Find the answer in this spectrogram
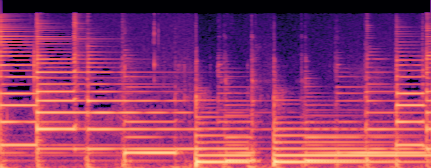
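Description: Acoustic guitar in an open alternate tuning (E G# B F# B Eb), fingerpicked: a phrase of single notes that ring on over one another. There is a brief break about two-thirds of the way through.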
